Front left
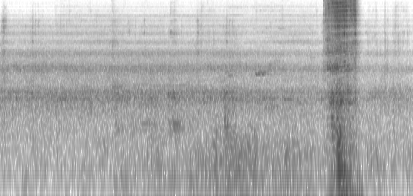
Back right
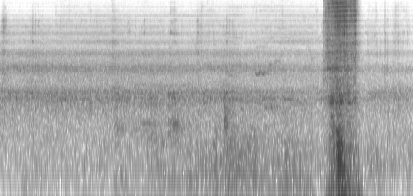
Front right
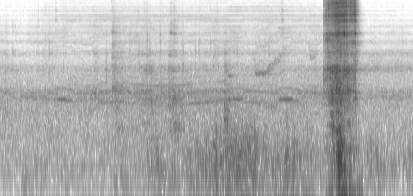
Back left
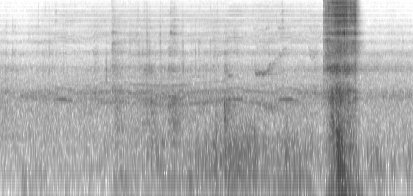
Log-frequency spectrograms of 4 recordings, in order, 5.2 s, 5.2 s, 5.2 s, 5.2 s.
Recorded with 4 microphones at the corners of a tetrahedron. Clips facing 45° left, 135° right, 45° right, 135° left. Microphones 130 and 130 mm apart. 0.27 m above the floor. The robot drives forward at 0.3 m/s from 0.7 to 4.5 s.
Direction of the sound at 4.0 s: 155° right.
